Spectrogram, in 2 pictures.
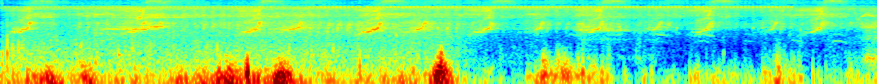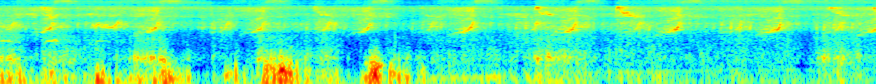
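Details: Tsukutsuku-boshi cicada singing near Lake Koyama, heard during a fixed-gear bike ride around the lake: high buzzy rising phrases repeated steadily, about one each second, over low wind and road rumble.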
